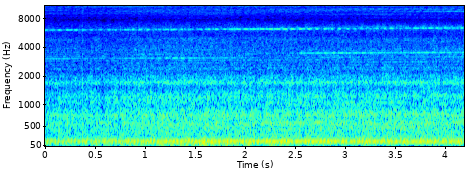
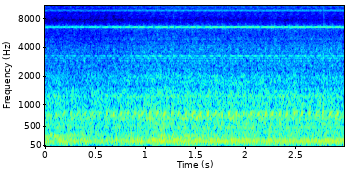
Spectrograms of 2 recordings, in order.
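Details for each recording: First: Bosch WAE24364GB washing machine after a new motor was fitted, on a live wash test at high spin, around 400 to over 500 rpm: steady low hum with a faint high whine, drum spinning smoothly and tripping nothing, a normal spin. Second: Bosch WAE24364GB washing machine after a new motor, spider arms checked with no play found: a steady low drone with a loose, uneven throb and heavy cabinet vibration during an unbalanced-load spin.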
